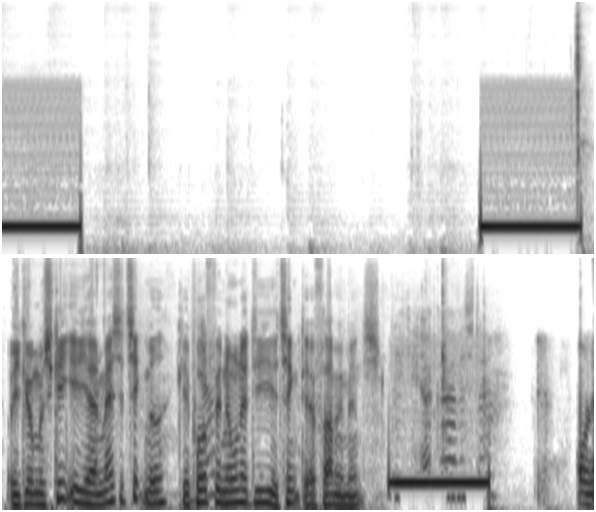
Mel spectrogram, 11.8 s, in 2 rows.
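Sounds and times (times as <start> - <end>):
telephone call ringing tone: 0.0 - 0.8, 4.8 - 5.8, 9.8 - 10.9
speech: 6.0 - 9.8.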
